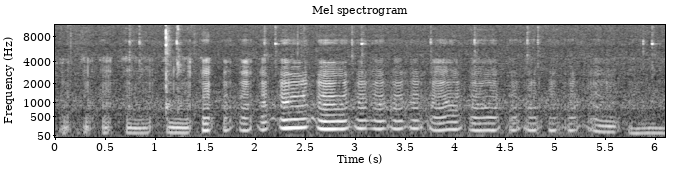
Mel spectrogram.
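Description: A man humming a tune to himself, a string of short held notes that step up and down in pitch.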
